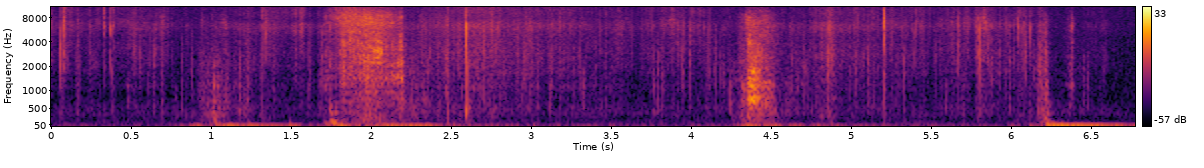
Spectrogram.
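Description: Loose, dry crushed blue chalk powder with small crumbly chunks, spread on a wooden tray, is scooped up, squeezed, crumbled and rubbed between bare palms and fingers. Soft, gritty crunching and dry rustling rise in several louder swells.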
